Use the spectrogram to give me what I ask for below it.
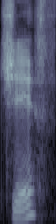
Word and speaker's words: GIF: so yeah but the inventor of the gif pronounces it jiff yeah so who knows yeah exactly the creator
